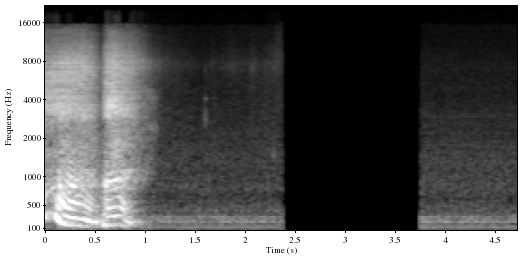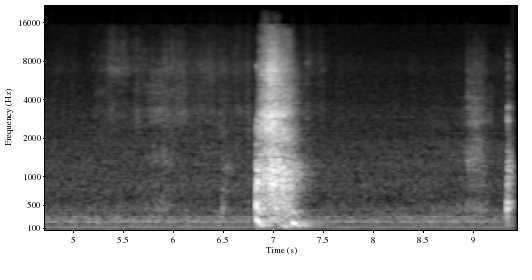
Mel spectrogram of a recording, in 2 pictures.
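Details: Man who sneezed repeatedly all day at home; partner hopes he is not getting a cold again. Two loud, explosive voiced sneezes several seconds apart, with quiet room hum between them.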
